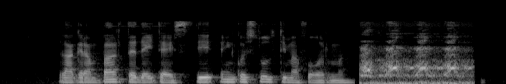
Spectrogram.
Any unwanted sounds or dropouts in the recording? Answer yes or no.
yes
